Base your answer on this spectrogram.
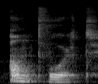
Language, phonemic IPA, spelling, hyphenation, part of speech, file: Dutch, /ˈɑntʋoːrt/, antwoord, ant‧woord, noun / verb, Nl-antwoord.ogg
- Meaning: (noun) answer, reply; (verb) inflection of antwoorden: 1. first-person singular present indicative 2. second-person singular present indicative 3. imperative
